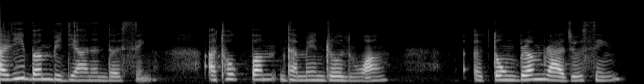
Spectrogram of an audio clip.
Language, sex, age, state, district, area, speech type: Manipuri, female, 30-45, Manipur, Imphal West, urban, spontaneous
